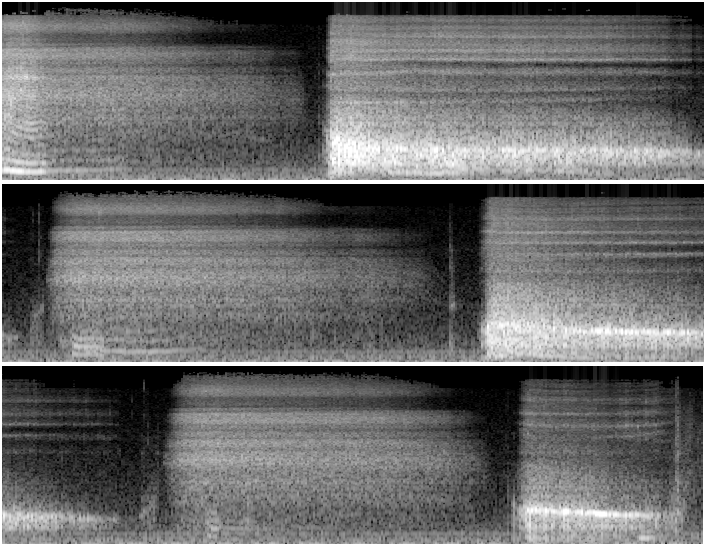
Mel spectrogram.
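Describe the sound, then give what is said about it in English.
Slow, deep breathing, drawn in and let out a few times in a steady rhythm. Each breath is a soft, airy rush that swells and then fades, with no other sound around it. “Take a moment. Take a deep breath. Deep universal breath. In and out. Three times.”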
